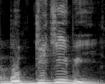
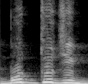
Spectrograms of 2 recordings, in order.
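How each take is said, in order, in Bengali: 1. শব্দটি লম্বা 'ee' স্বরে শেষ হয়। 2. শব্দটি খালি ব্যঞ্জনবর্ণে শেষ হয়। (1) "একটা কথা ব্যবহার করেন না" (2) "কথাটা মানে বুদ্ধজীব বলে ফেলি"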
